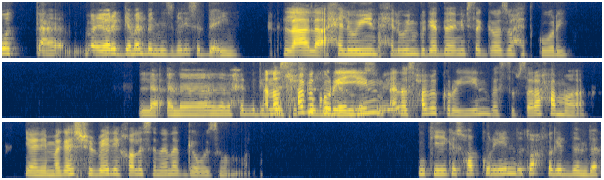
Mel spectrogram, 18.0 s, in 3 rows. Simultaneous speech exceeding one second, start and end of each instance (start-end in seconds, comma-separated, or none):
8.6-10.1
